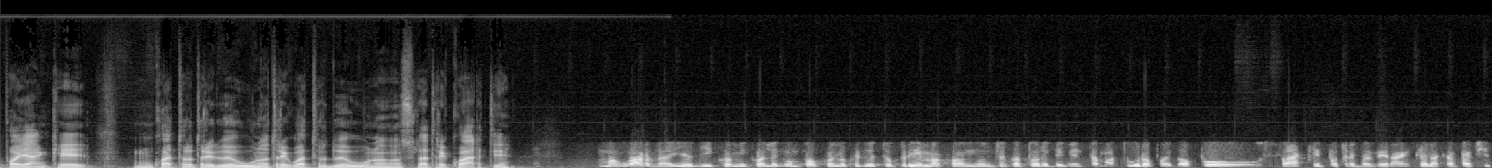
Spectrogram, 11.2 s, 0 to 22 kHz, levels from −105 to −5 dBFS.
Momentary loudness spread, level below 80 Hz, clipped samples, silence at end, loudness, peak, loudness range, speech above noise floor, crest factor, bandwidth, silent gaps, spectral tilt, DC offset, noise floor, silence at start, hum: 7 LU; -52 dBFS; under 0.1%; 0 s; -20 LUFS; -2 dBFS; 2 LU; 33 dB; 18 dB; 11 kHz; none; -7.5 dB/octave; under 0.1%; -53 dBFS; 0.05 s; none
